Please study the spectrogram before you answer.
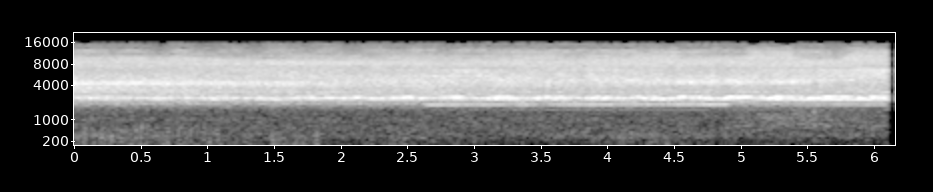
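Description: Cicadas sing in a steady, shrill, unbroken buzz during the mating season.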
